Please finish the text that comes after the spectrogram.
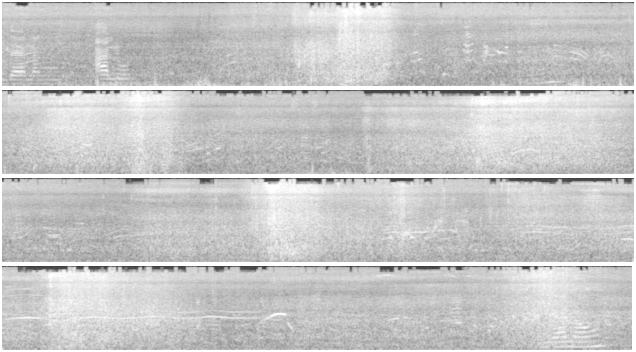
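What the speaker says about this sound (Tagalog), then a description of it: "Ganda ng alon." Ocean waves surge and crash repeatedly onto the shore at high tide in Fahaheel, Kuwait, broad roaring bursts every few seconds over steady wind noise, with occasional faint voices.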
